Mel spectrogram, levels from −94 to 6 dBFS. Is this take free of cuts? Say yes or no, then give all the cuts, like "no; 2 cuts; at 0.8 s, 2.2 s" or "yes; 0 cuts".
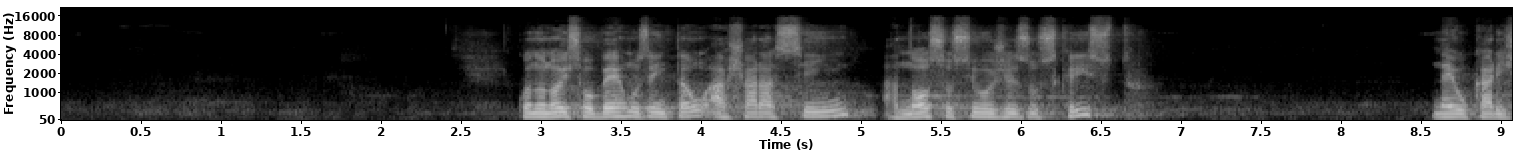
no; 1 cut; at 5.1 s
